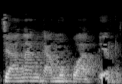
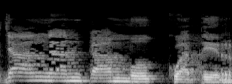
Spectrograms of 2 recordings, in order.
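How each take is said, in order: First: Said in the usual way. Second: "jangan kamu khawatir" said slowly, each word drawn out; slow, deliberate repetition to a neighbour; slow reassurance. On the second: Shown as a demonstration. Pastor leading the congregation to comfort neighbours, slowly. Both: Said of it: "Bilang sama kiri kanan".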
